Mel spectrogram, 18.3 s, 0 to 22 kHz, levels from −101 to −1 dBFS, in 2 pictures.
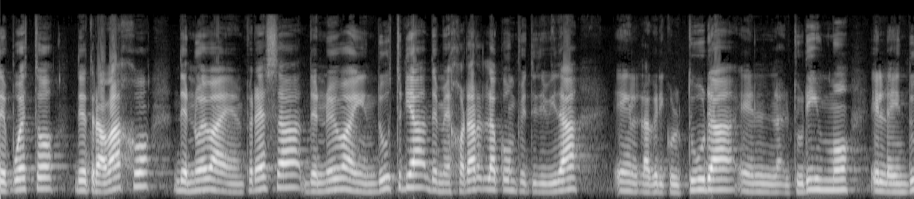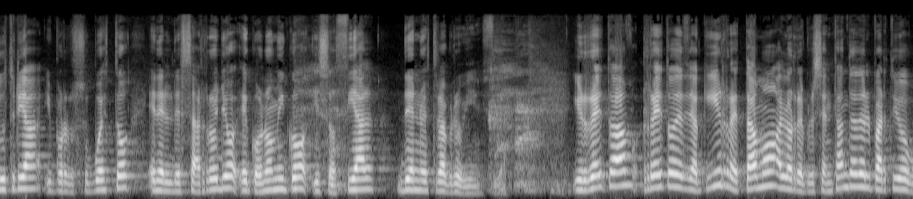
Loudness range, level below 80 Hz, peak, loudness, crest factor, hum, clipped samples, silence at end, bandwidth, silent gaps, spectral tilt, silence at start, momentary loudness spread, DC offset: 3 LU; -72 dBFS; 0 dBFS; -18 LUFS; 18 dB; none; under 0.1%; 0 s; 16 kHz; none; -4.5 dB/octave; 0 s; 10 LU; under 0.1%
